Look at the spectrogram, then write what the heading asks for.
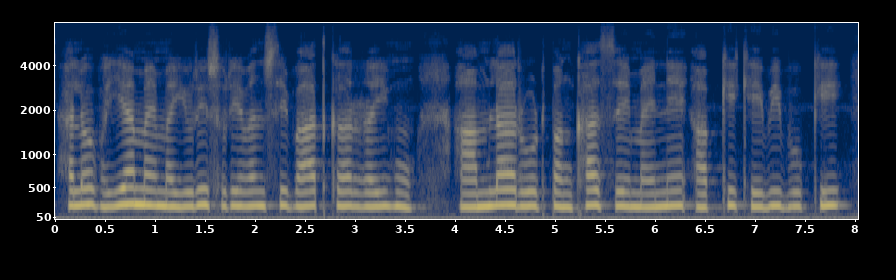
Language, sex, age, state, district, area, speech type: Hindi, female, 30-45, Madhya Pradesh, Betul, rural, spontaneous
